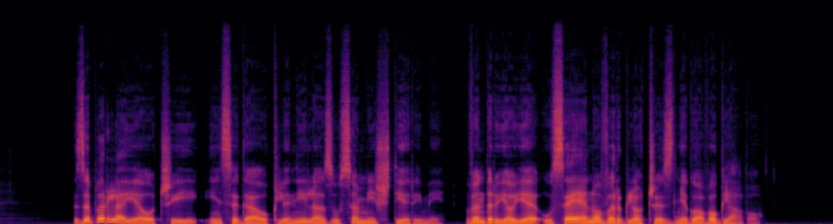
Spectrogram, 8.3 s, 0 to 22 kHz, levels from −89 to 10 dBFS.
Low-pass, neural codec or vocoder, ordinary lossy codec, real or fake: 19.8 kHz; autoencoder, 48 kHz, 32 numbers a frame, DAC-VAE, trained on Japanese speech; none; fake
